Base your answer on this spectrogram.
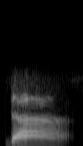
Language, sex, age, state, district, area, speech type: Bodo, male, 30-45, Assam, Chirang, rural, conversation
